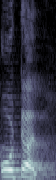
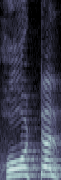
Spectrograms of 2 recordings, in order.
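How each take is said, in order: First: The word starts without an h sound. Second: The word starts with an h sound. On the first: This is the older pronunciation. "होटल को क्या पढ़ा जाता था" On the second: This is the modern pronunciation. "होटल को ओटल नहीं होटल पढ़ते हैं"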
